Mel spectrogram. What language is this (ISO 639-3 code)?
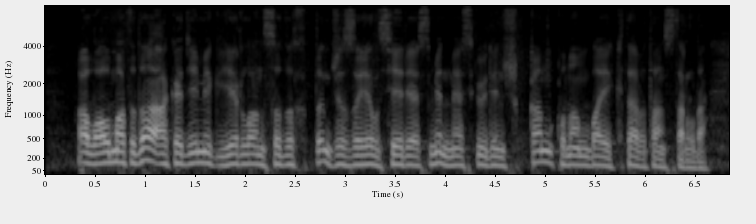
kaz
